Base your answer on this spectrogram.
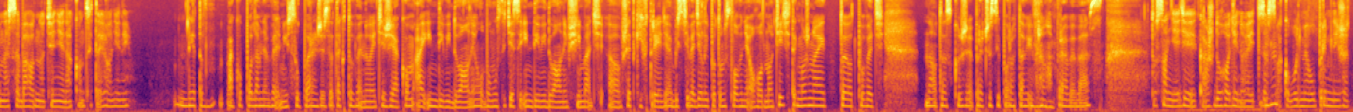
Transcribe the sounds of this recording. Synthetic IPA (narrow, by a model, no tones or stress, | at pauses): nɛːsɛbaɦɔd̪nɔcɛɲɪɛnakɔnt͡si̥t̪ɛ̰jɦɔɟini | jɛt̪ɔakɔpɔd̪lʎamɲaʋɛʎmisupɛɾʒɛsat̪akt̪ɔʋɛnujɛcɛʒɪakɔmʔa̰jʔind̪iʋid̪uaːlɲɛalɛbɔmusiːcɛsḭʔḭnd̪iʋid̪uaːlɲɛfʃiːmacfʃɛt̪kiːxft̪ɾɪɛɟɛabiscɛʋɛɟɛlipɔt̪ɔmslɔʊɲɛ̰ʔɔɦɔd̪nɔcict̪aɡmɔʒnɔajt̪ɔjɛɔt̪̚pɔʋɛɟnaɔt̪aːskuʒɛpɾɛt͡ʃɔsipɔɾɔt̪aʋḭbɾalapɾaːʋɛʋa̰ːs | t̪ɔsaɲɛɟɛjɛkaʒd̪uːɦɔɟinuɦɛzasa̰kɔbuɟmɛuːpɾimniʒɛ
